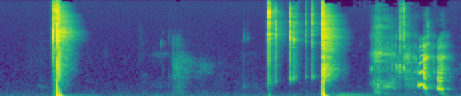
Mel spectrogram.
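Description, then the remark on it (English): A can of Honey Crisp Apple flavored spiked cider-style drink being opened: a sharp click, a pause, then a quick cluster of snaps and a loud pop followed by about a second of crackling, fizzing hiss. “So I'm going to do like an ASMR, like open the can.”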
